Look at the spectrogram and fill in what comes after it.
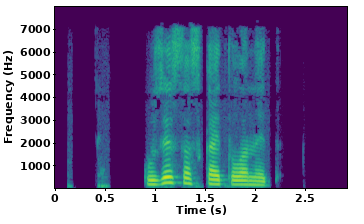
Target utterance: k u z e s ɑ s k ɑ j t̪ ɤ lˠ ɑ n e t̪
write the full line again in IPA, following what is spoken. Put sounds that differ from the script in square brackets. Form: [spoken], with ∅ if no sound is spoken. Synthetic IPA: k u z e s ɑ s k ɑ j t̪ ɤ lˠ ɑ n e t̪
